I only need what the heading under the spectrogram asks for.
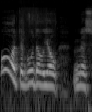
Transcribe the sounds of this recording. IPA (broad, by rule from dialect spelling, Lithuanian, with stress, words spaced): ˈoː tɐ ˈbuːdɐw ˈjɛʊ ˈmʲeːs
